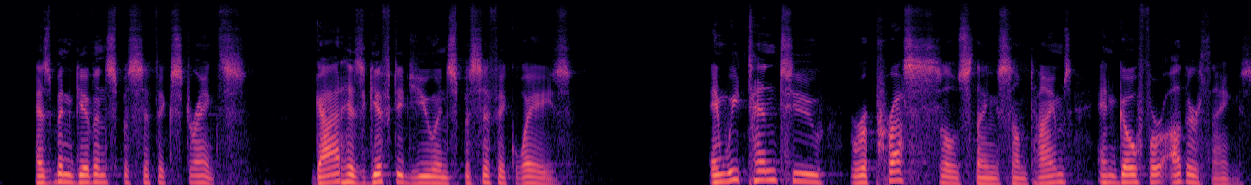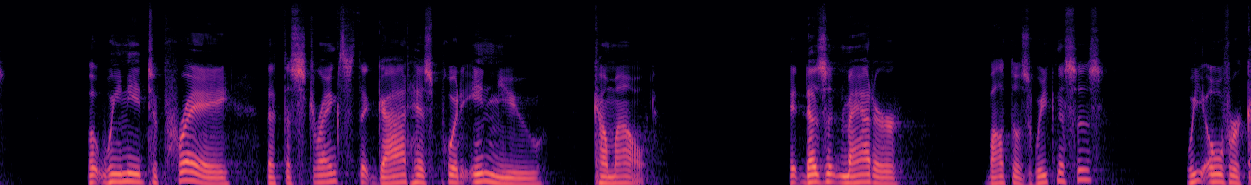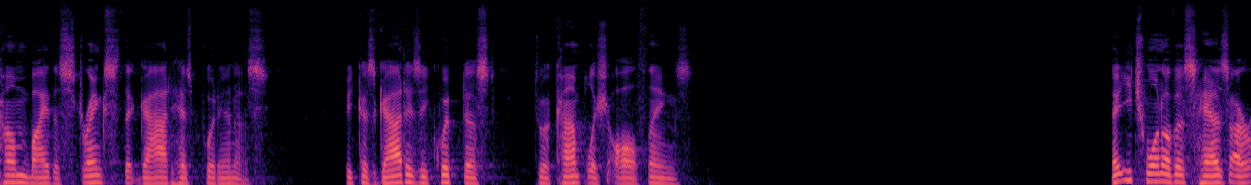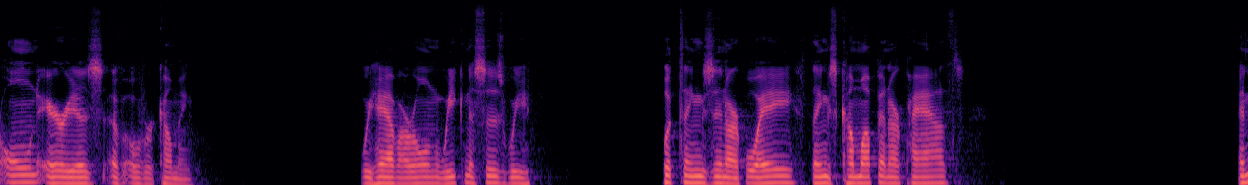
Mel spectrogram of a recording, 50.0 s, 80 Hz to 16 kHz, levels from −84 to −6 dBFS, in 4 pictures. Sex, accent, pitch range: male, American, 115-140 Hz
